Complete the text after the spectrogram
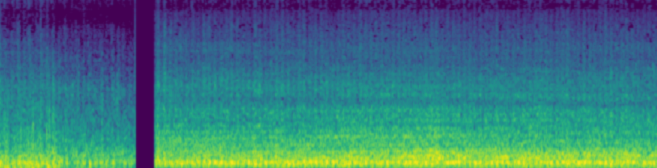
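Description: A train rumbles and clatters along the tracks at speed.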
